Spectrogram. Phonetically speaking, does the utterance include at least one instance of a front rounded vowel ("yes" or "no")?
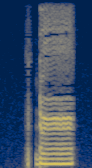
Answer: yes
